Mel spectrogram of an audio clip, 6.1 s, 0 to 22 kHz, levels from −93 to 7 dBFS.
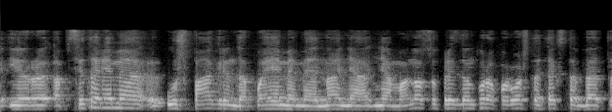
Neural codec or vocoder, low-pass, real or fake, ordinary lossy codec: none; 7.2 kHz; real; AAC, 32 kbps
